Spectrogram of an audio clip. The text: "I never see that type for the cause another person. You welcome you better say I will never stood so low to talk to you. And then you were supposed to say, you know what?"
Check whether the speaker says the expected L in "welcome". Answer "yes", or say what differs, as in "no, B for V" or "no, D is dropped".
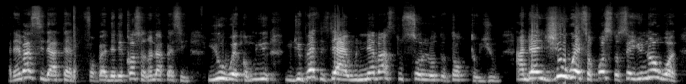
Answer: no, L is dropped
